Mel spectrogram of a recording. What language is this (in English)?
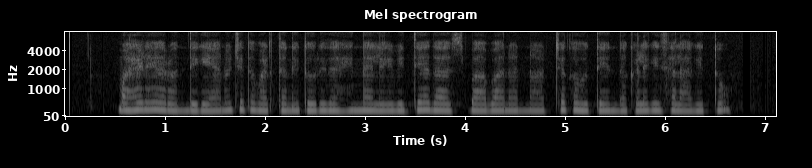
Kannada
